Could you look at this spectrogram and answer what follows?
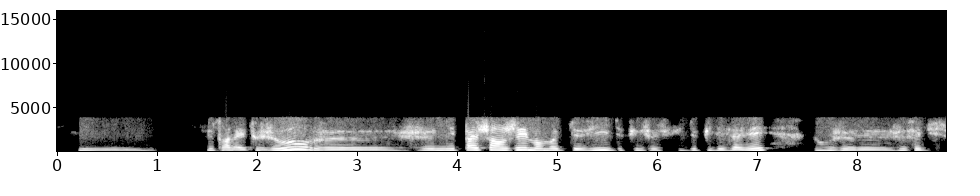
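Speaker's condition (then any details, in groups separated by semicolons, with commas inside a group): Parkinson's disease; left leg dragging, frequent tripping, noticed by sports coach, diagnosed by rheumatologist, confirmed by neurologist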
